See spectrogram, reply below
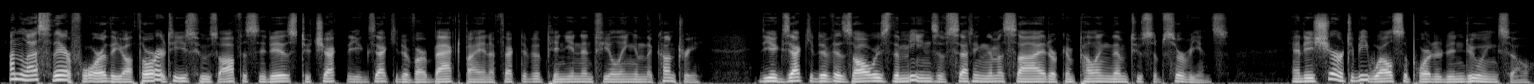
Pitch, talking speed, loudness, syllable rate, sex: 135 Hz, 190 wpm, -18 LUFS, 6.1 syllables/s, male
